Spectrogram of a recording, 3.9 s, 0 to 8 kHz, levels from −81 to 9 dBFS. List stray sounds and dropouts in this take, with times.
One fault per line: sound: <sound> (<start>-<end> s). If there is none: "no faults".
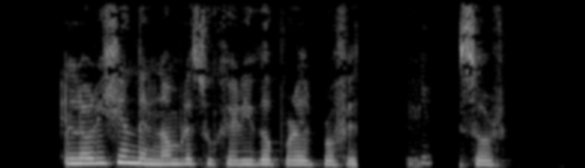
sound: laugh (2.7-2.9 s)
